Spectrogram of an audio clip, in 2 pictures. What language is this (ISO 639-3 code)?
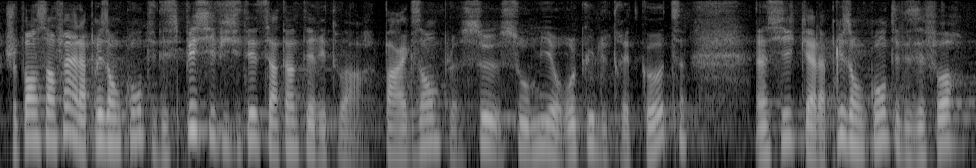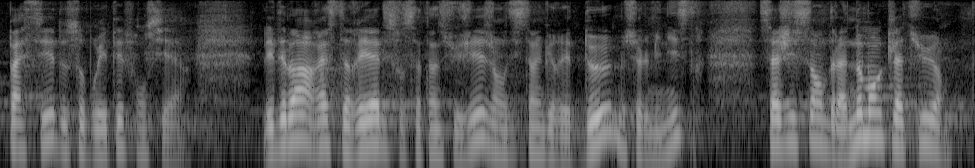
fra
